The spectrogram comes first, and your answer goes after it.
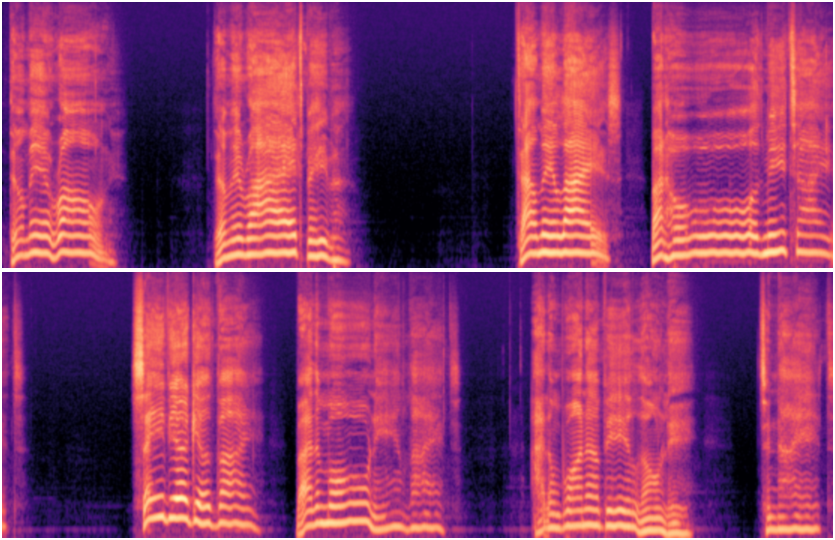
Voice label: Vox Test Eq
